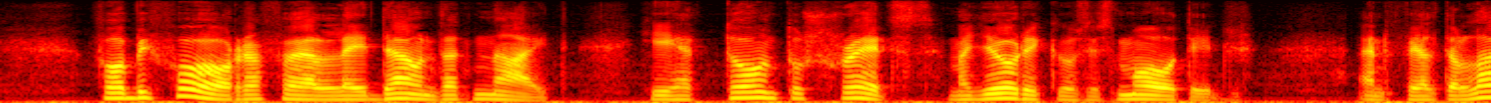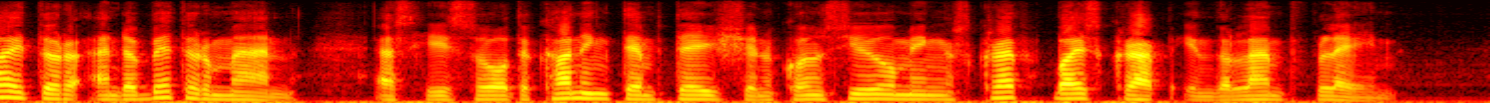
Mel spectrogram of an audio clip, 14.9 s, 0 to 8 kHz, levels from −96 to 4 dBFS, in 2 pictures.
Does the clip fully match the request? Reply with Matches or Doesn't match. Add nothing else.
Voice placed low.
Matches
